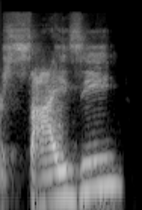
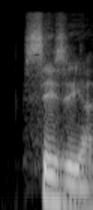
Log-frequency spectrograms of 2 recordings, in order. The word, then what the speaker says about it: Sizzy: It's either Sizey. That's how I say it. S-I-Z-Z-Y. Was that? – Sizzy, I think it's. – Sizzy? – Well, yeah, it's Sizzy. Spelled like Sizzy, but it's to show the sizes of your of yeah.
